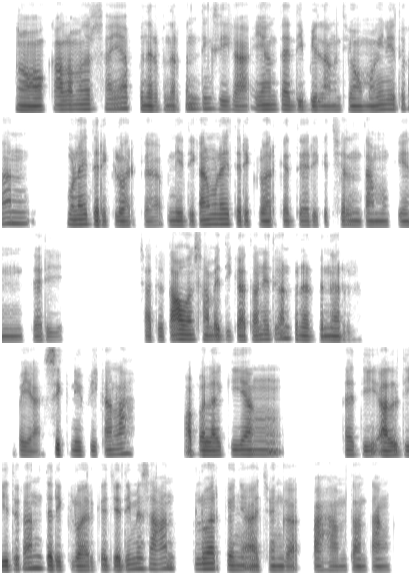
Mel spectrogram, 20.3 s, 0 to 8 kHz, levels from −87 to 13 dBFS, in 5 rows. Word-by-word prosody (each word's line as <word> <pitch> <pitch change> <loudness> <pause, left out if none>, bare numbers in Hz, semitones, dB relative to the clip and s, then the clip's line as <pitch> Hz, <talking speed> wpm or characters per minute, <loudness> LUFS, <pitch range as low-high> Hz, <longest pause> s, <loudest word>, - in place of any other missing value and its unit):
Oh, 105 -1 +4
kalau 120 +1 +2
menurut 125 +1 +1
saya 130 +2 -4 0.2
benar-benar 110 -1 -1
penting 65 - -5
sih, 115 -5 -4
Kak. 105 -1 0
Yang 115 0 0
tadi 110 -1 0
bilang 105 0 -3
diomongin 105 +4 -1
itu - - -9
kan, 145 +1 -3 0.4
mulai 125 +1 +4
dari 110 -3 +2
keluarga 105 -1 -3
pendidikan 110 +3 +1
mulai 130 0 +4
dari 115 -3 -2
keluarga, 105 0 -1
dari 105 0 -4
kecil 110 0 -6
entah 105 0 -1
mungkin 100 0 -3
dari 100 0 -6 0.8
1 105 - -4
tahun 120 -1 +8
sampai 115 +1 0
3 110 0 0
tahun 120 +2 0
itu - - -2
kan - - 0
benar-benar, 105 -4 0 0.8
apa - - -7
ya, 105 -3 0
signifikanlah. 120 +4 0 0.5
Apalagi 115 +1 +2
yang, 120 0 +1 0.6
tadi 110 -2 -1
Aldi 110 0 +5
itu - - -2
kan, 155 0 0
dari 110 -6 +3
keluarga, 105 -2 +1
jadi 120 - +1
misalkan 135 - 0 0.2
keluarganya 130 -4 +2
aja - - -5
nggak 100 -1 -1
paham 100 0 0
tentang 100 0 -1
110 Hz, 155 wpm, -27 LUFS, 105-120 Hz, 0.8 s, tahun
